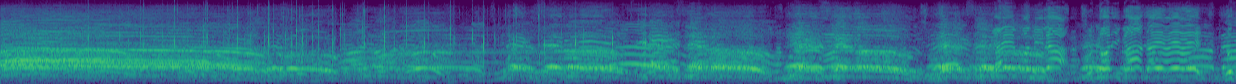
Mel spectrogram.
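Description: A large crowd at a rap battle final roars, cheers and shouts continuously, loud and close, with excited voices yelling throughout in a dense, surging wall of noise.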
